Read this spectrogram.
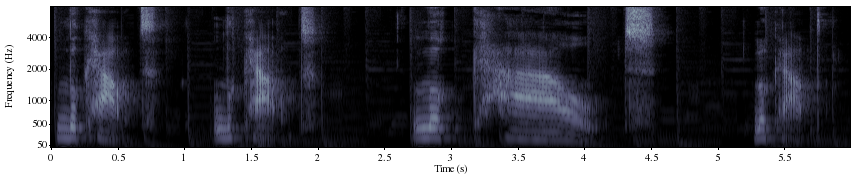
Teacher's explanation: Often native speakers link the consonant at the end of one word to the following word if it starts with a vowel. So instead of releasing the k after look, we combine it together with the ow vowel sound at the start of out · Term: linking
